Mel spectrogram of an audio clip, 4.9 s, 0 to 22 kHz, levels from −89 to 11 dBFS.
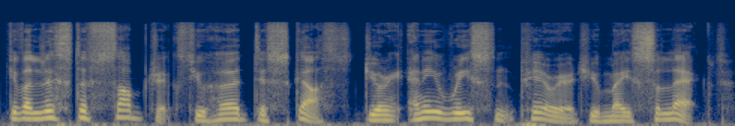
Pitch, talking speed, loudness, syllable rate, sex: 135 Hz, 185 wpm, -18 LUFS, 4.9 syllables/s, male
